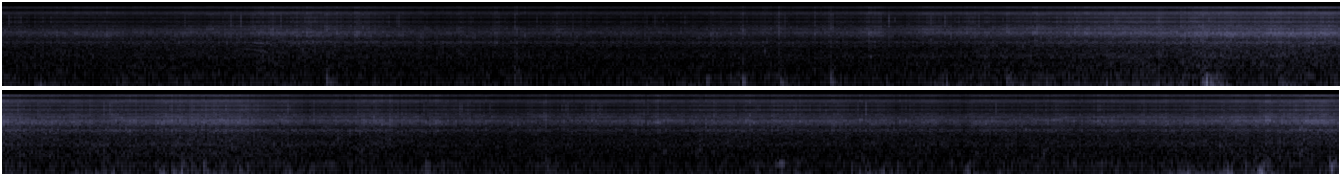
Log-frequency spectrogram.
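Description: Whitewater rushing around a kayak as it runs a river rapid, heard close to the water from the bow. The rush grows louder about halfway through as the boat enters rougher water, and again near the end, with a few dull knocks along the way.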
